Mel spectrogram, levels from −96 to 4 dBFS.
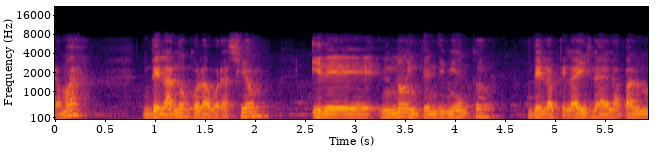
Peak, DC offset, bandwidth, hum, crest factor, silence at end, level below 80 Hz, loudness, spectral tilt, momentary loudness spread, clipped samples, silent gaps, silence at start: -4 dBFS; under 0.1%; 8 kHz; none; 18 dB; 0 s; -62 dBFS; -23 LUFS; -7 dB/octave; 14 LU; under 0.1%; none; 0 s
